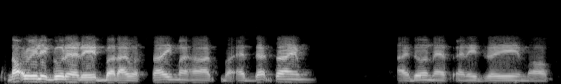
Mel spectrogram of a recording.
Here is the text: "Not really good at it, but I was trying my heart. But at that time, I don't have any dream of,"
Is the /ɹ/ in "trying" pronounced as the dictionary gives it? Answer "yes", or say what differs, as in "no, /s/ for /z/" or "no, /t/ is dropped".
no, /ɹ/ is dropped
